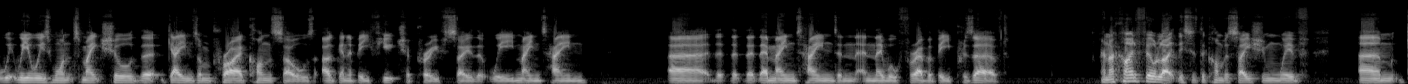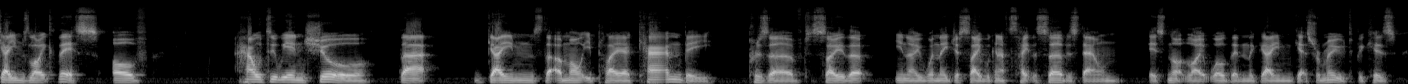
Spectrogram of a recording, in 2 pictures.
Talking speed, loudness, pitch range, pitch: 185 wpm, -23 LUFS, 85-95 Hz, 90 Hz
